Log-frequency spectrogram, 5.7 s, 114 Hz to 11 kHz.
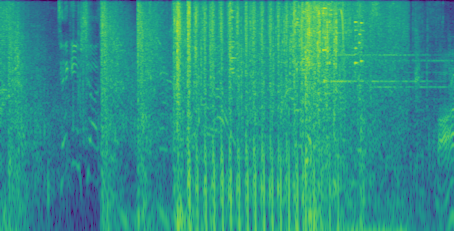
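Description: Gunfire in the video game Apex Legends during a Season 21 quads match: loud, rapid automatic bursts with a steady rattling rhythm, building through the middle and easing at the end.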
